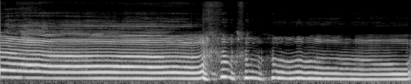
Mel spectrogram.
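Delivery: laughing at her own bad luck; stunned laugh. Real, not acted. She laughs in disbelief at the broken cup.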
